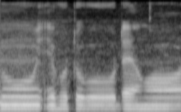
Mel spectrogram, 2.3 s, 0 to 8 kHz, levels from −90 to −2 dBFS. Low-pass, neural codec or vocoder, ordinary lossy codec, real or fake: 7.2 kHz; none; none; real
